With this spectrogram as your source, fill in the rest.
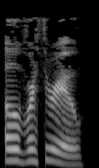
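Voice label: "overthrew", English, British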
